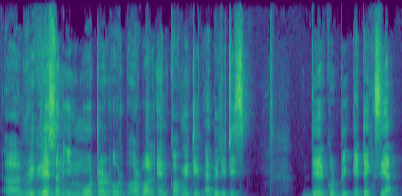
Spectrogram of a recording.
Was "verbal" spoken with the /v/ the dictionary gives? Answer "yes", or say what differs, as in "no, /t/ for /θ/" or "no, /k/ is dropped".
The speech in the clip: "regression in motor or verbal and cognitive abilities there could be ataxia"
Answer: no, /b/ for /v/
